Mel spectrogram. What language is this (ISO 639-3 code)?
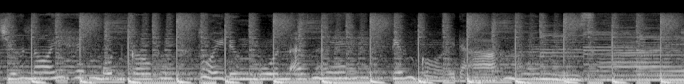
vie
